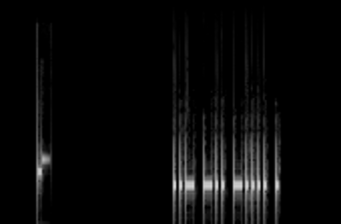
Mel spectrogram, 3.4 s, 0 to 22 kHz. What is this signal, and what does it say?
Morse code, heard as a keyed tone, about 40 wpm, 700 Hz. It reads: UD6E
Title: All Cut Numbers - 4-Digit 40wpm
